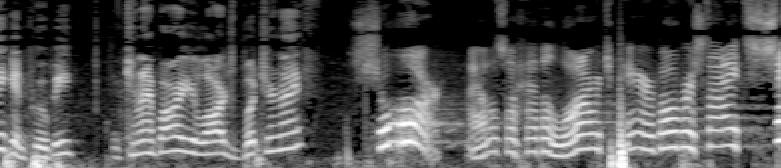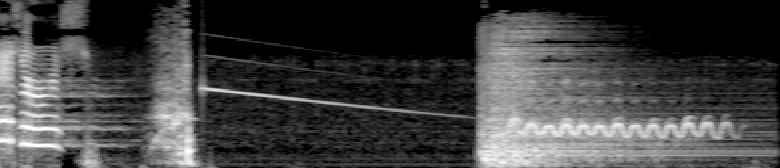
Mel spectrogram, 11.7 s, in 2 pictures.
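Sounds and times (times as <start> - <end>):
speech: 0.0 - 7.5
long descending whistle of a falling giant grand piano: 7.1 - 11.7
giant grand piano crashing onto a man's head: 9.5 - 10.4.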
